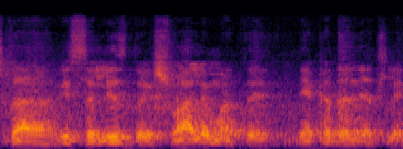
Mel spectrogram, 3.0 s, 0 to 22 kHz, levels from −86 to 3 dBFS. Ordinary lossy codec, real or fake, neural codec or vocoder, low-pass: AAC, 96 kbps; fake; vocoder, 44.1 kHz, 128 mel bands, Pupu-Vocoder; 14.4 kHz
